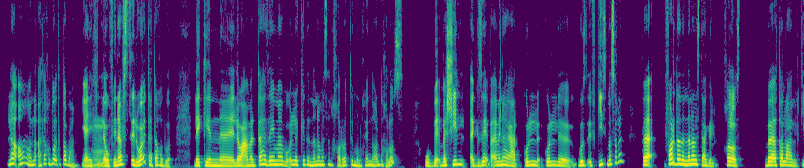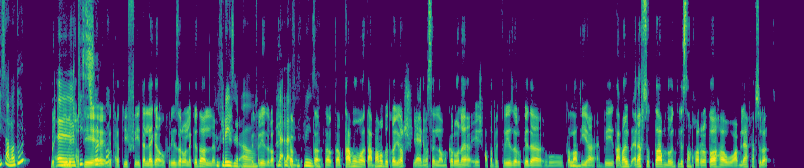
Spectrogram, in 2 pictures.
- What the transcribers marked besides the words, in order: none
- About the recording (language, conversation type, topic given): Arabic, podcast, إزاي بتجهّز وجبة بسيطة بسرعة لما تكون مستعجل؟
